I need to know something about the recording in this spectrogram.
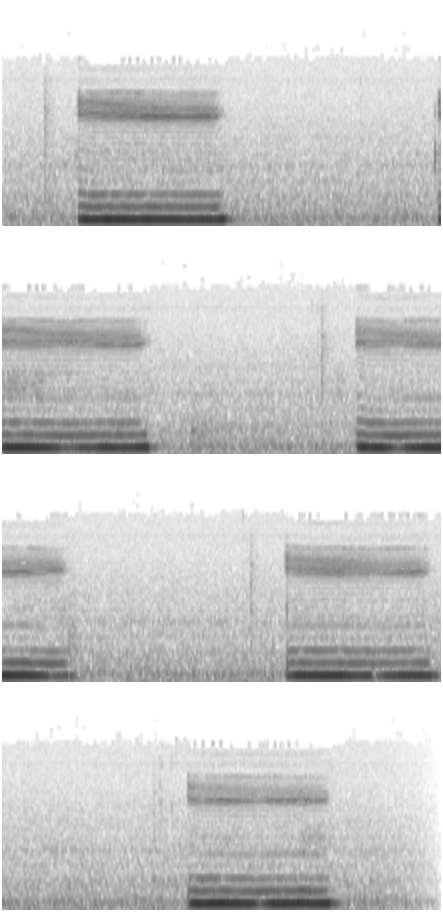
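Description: A young woman sings a long held note close by, in short bursts with pauses between.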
